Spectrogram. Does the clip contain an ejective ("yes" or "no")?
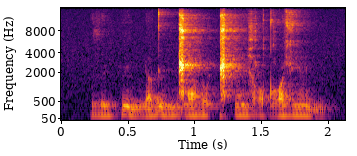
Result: no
